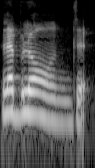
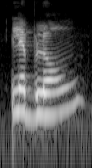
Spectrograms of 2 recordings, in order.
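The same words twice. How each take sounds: First: بلوند with an audible D ending; French feminine "بلوند", d sounded; final D pronounced. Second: بلون ending on a nasal vowel; French masculine "بلون" without a closing d; silent final D. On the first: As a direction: release the D at the end of بلوند. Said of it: "د تلفظ میشه". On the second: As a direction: drop the D from بلون. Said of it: "د تلفظ نمیشه". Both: Shown as a demonstration.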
